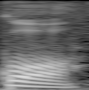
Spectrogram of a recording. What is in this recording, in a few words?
"guo3", taiwanese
